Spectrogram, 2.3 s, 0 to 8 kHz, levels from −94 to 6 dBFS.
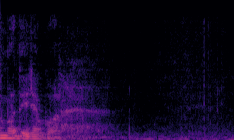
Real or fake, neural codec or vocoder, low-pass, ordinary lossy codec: fake; codec, 16 kHz, 4 kbps, FunCodec, trained on LibriTTS, 50 frames a second; 7.2 kHz; none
